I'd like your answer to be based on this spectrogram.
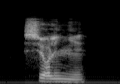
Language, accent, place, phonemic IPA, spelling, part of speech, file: French, France, Lyon, /syʁ.li.ɲe/, surligner, verb, LL-Q150 (fra)-surligner.wav
- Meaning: to highlight (make more obvious)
